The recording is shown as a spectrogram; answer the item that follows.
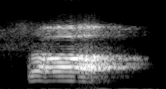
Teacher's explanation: मूर्धा पर जिह्वा स्पर्श करे तो मूर्धन्य शा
